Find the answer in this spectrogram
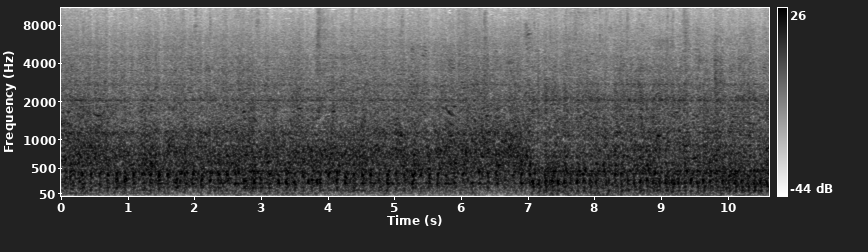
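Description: Indian Railways passenger train running on the rails: a steady, loud rumble and rattle of wheels and carriage with faint irregular knocks.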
